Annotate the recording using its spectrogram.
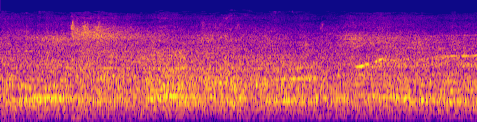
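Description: Football crowd in the stadium stands: many supporters' voices at once in a steady din.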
